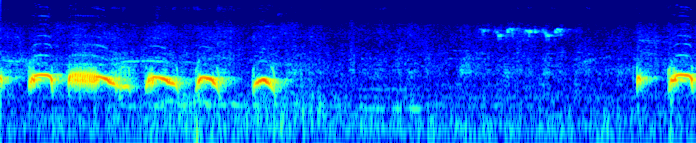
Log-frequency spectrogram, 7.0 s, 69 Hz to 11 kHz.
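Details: Spotted dove, lure sound in the 'kuk3 gagap' (stuttering) style: a phrase of low hollow coos with one long drawn-out note and falling ends, then a quiet gap with faint high chirps before a new phrase starts.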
